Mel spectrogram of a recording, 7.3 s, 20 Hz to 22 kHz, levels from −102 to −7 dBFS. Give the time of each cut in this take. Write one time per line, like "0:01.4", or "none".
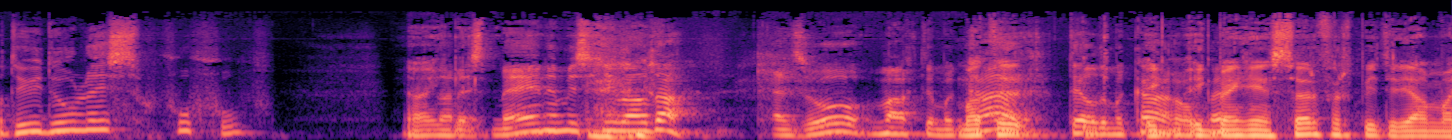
none

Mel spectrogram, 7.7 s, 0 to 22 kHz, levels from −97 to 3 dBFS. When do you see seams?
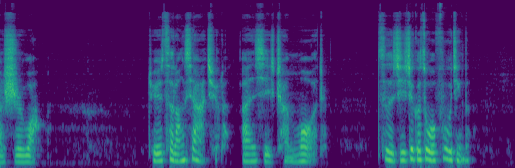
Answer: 0:02.0
0:03.5
0:05.5

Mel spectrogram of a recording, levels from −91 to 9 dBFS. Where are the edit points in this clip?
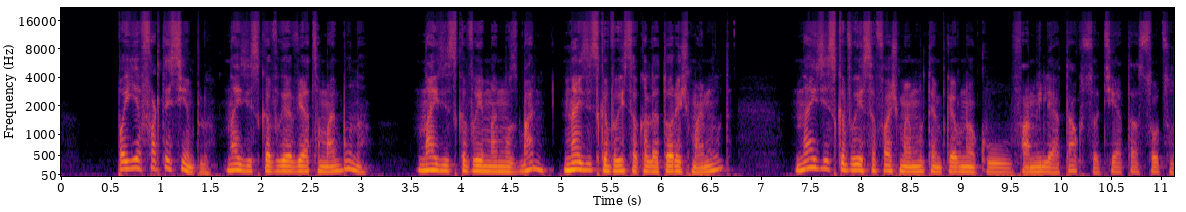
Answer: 0:04.9
0:10.2

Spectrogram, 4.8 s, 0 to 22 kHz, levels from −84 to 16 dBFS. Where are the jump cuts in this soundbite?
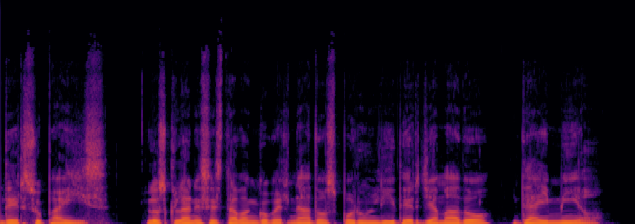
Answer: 0:00.9

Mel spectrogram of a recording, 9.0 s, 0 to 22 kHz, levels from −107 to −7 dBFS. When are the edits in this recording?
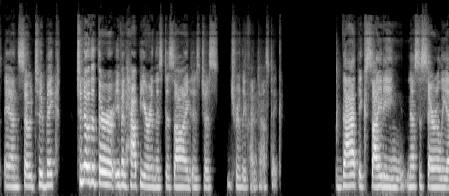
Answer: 0:03.8
0:06.6

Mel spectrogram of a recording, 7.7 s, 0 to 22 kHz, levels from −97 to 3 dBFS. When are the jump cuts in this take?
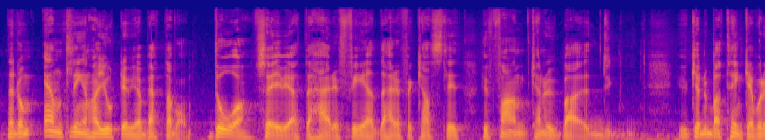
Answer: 0:01.9

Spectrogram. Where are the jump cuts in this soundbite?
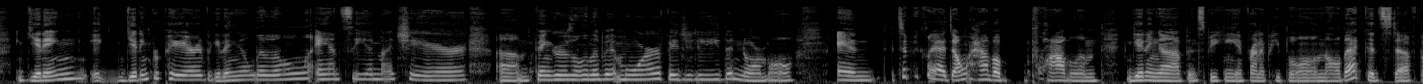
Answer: none

